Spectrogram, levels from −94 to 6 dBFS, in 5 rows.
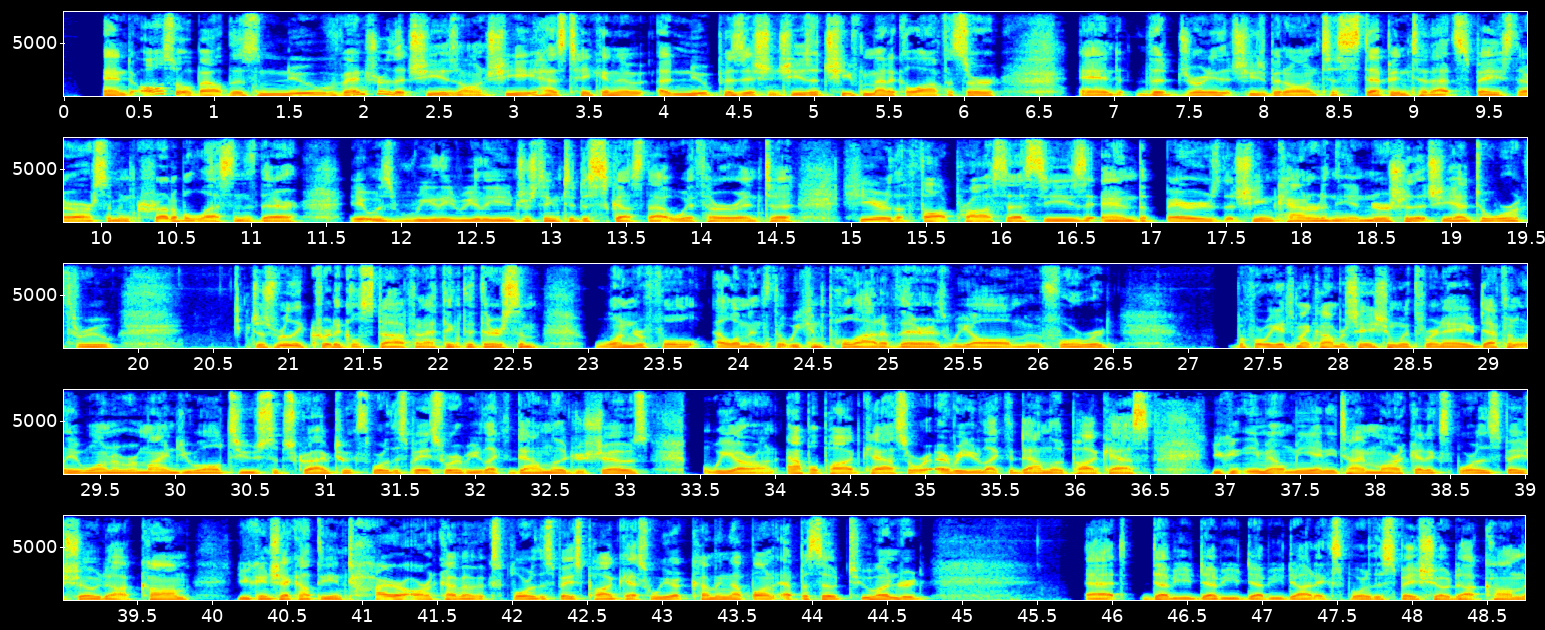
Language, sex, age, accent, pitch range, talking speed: English, male, 30-49, American, 95-115 Hz, 205 wpm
